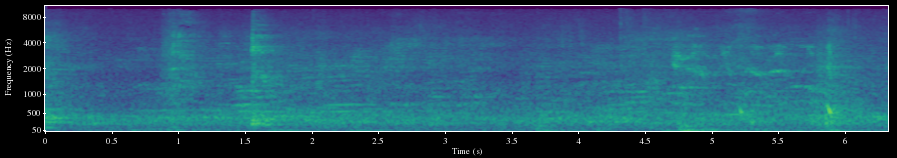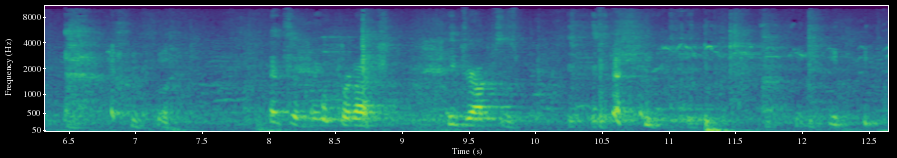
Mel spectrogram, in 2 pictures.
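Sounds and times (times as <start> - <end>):
murmur in a busy room: 0.0 - 12.6
laughter: 4.6 - 9.0, 9.8 - 12.6
person coughing: 6.5 - 7.2
speech: 8.6 - 10.0.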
